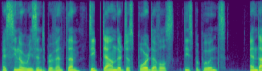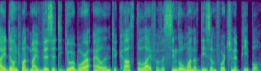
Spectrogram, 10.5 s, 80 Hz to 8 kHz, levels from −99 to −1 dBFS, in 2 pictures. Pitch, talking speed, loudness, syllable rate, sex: 120 Hz, 205 wpm, -19 LUFS, 5.7 syllables/s, male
